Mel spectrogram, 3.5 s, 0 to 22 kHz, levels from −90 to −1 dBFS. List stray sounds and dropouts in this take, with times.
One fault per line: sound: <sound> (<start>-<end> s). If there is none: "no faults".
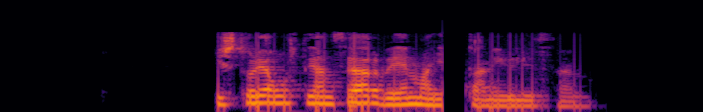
sound: dropout (2.2-2.3 s)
